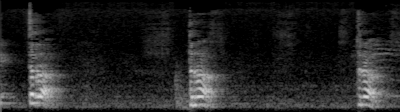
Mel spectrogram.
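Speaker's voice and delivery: त्र said crisply as half t plus r; sound of त्र. Shown as a demonstration. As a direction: repeat त्र clearly, t rolling into r. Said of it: "Next is, दो हो गए".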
